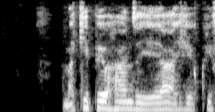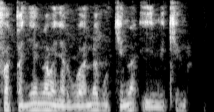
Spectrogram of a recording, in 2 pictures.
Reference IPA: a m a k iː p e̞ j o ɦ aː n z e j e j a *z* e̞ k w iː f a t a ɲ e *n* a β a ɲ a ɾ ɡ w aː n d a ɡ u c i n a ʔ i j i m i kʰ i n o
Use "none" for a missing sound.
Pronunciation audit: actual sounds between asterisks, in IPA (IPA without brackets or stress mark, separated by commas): ʒ, n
